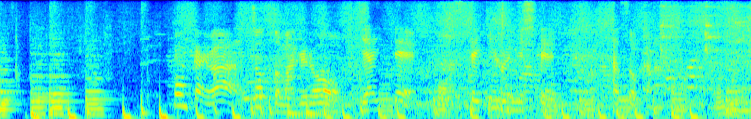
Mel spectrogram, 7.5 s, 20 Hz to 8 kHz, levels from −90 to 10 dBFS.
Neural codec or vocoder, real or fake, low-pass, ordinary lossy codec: none; real; none; none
